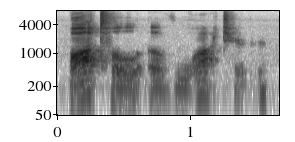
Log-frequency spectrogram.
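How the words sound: The t sounds are fully pronounced. "strictly speaking, it's bottle of water... Pronunciating the T's"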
